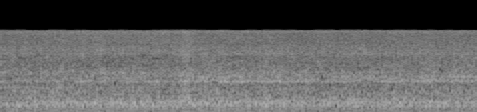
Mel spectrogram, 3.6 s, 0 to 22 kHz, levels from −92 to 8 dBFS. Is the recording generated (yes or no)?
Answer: no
